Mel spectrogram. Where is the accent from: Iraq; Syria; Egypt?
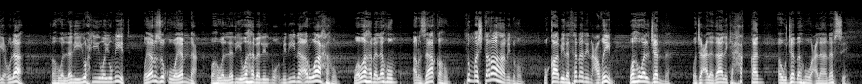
Iraq; أصبح الجهاد عندنا في العراق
